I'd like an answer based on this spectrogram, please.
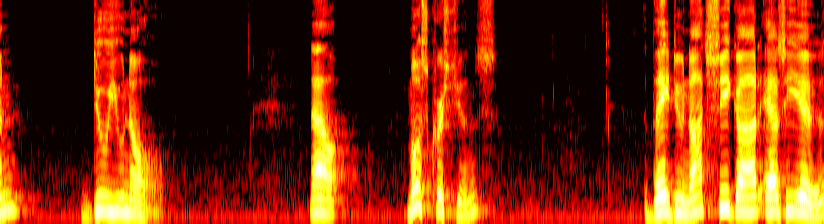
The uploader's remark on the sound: Recorded on February 3, 2019, at Grace Bible Fellowship in Front Royal, VA.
